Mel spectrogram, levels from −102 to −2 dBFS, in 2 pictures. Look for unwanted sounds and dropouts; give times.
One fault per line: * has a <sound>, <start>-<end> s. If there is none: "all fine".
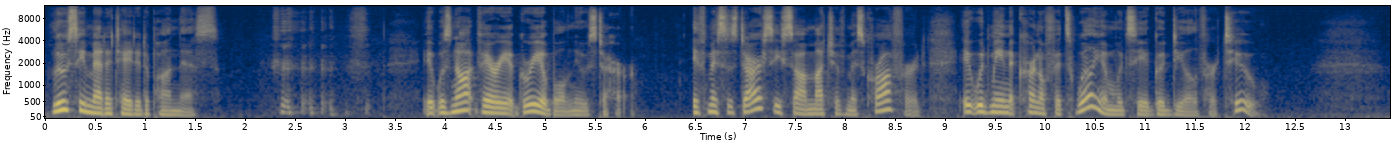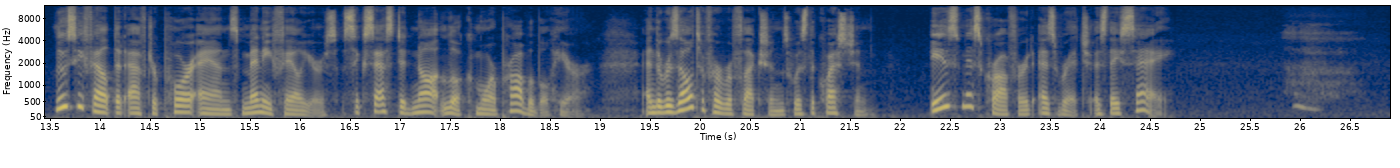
* has a laugh, 2.2-3.3 s
* has a sigh, 25.8-26.7 s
